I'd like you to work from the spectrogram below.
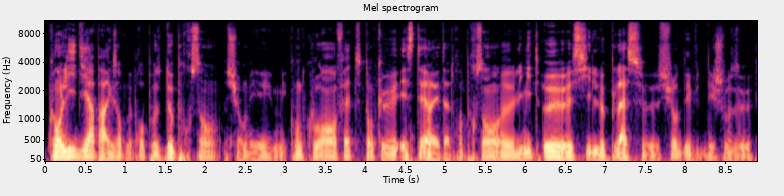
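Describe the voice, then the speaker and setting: A man with a low voice chats in a loose, conversational way, full of fillers and restarts. He hosts a casual interview and thinks aloud as he goes. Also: lively intonation, normal speed, few pauses, mellow. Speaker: podcast host.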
